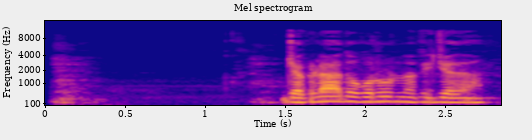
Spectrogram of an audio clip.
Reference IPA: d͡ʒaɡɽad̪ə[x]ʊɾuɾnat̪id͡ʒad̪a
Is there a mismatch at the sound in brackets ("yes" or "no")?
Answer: yes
